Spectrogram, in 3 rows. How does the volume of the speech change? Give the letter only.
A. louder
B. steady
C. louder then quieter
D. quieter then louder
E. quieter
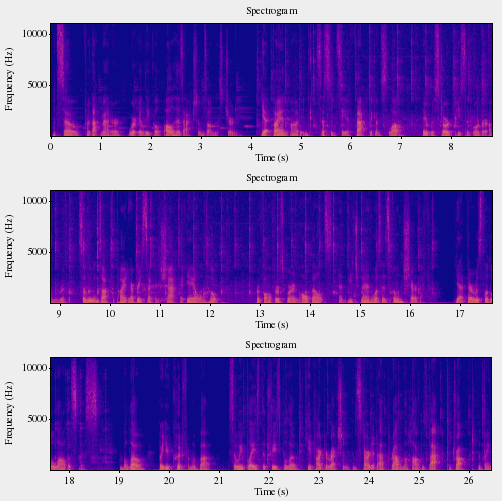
B.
